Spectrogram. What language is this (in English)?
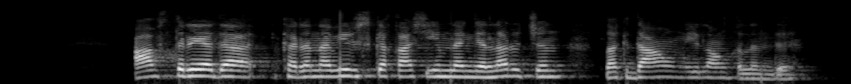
Uzbek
